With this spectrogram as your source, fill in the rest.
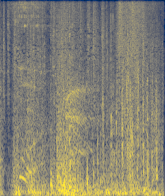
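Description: An explosion booms with a rumble.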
